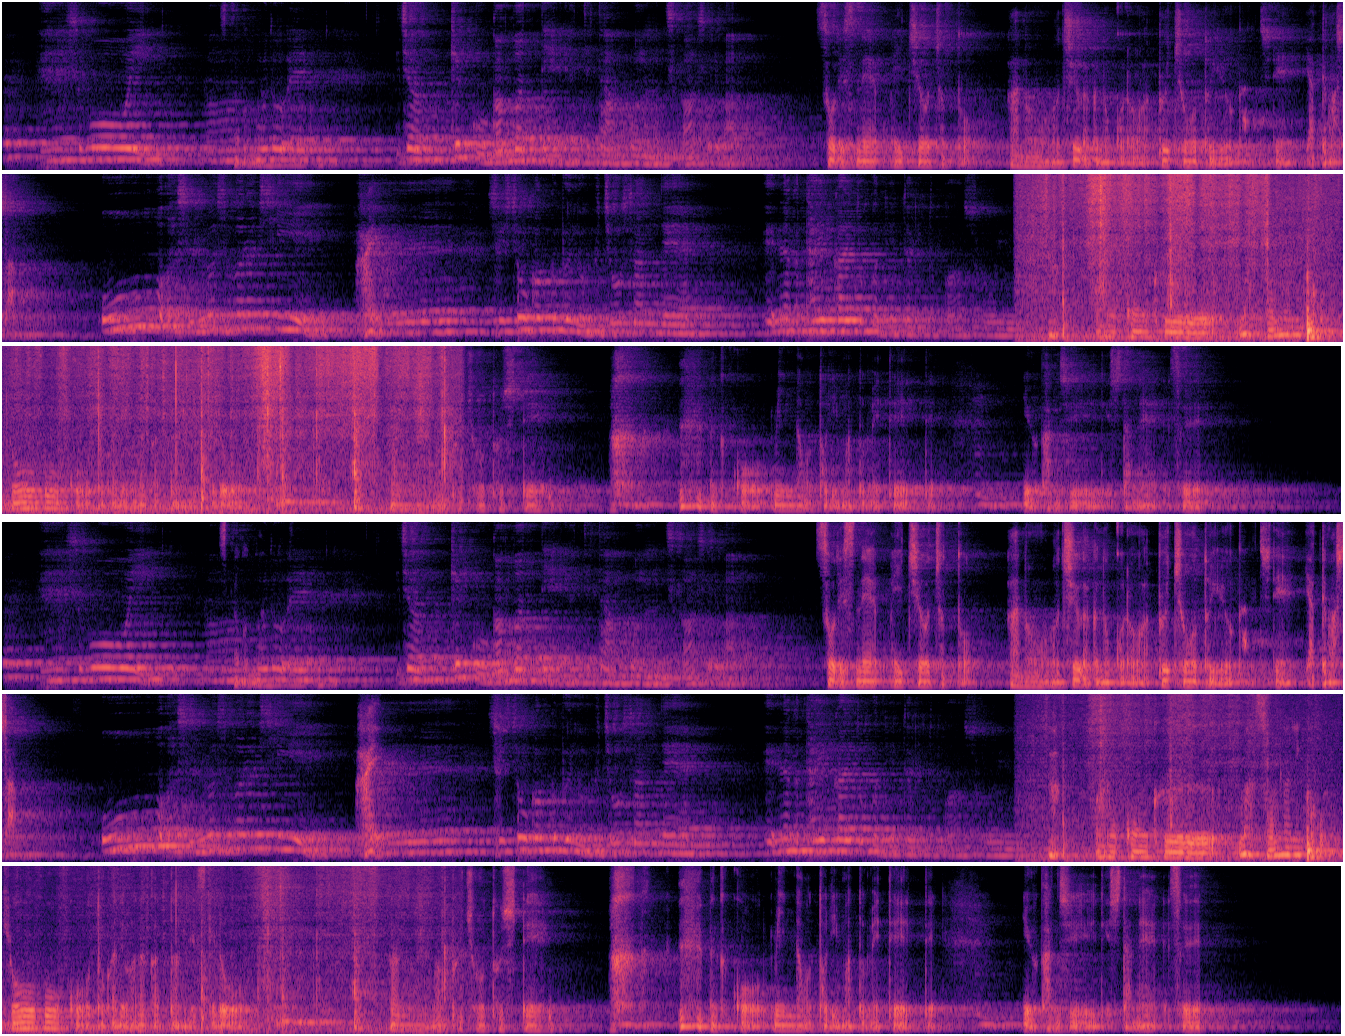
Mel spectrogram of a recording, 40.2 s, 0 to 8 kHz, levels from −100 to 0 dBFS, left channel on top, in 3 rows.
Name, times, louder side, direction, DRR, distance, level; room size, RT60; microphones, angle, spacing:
voice 1, 0.4-1.5 2.0-3.1 3.9-7.4 12.2-12.3 14.4-16.6 16.9-17.9 18.3-20.3 21.0-24.1 26.4-26.6 29.5-29.9 32.9-33.1 36.5-36.7, equal, 10° left, -3 dB, 4.7 m, -41 dB
voice 2, 2.3-2.6 8.1-9.7 10.0-13.6 16.9-17.3 18.3-18.4 23.9-24.0 24.3-29.3 30.7-32.3 32.9-33.3 33.6-36.6 37.0-38.8, right 3 dB, 75° right, 11 dB, 0.8 m, -36 dB
sound 1, 23.5-31.4, left 9 dB, 50° left, 0.5 m, -33 dB
28.0 x 16.0 x 8.5 m, 2.5 s
head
